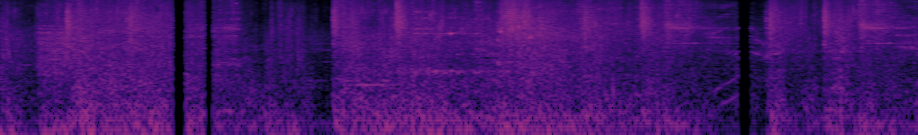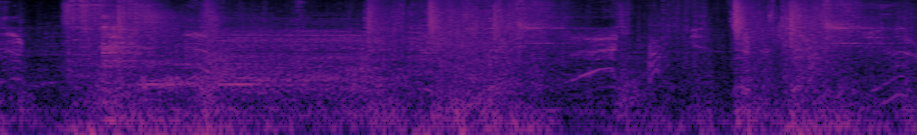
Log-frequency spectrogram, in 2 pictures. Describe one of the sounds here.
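Fiery explosions burst with loud booms.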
